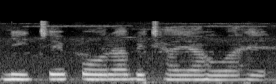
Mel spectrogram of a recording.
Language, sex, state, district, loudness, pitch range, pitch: Hindi, female, West Bengal, Alipurduar, -14 LUFS, 220-230 Hz, 230 Hz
